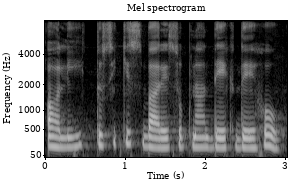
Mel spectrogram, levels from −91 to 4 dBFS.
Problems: background sounds at intervals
